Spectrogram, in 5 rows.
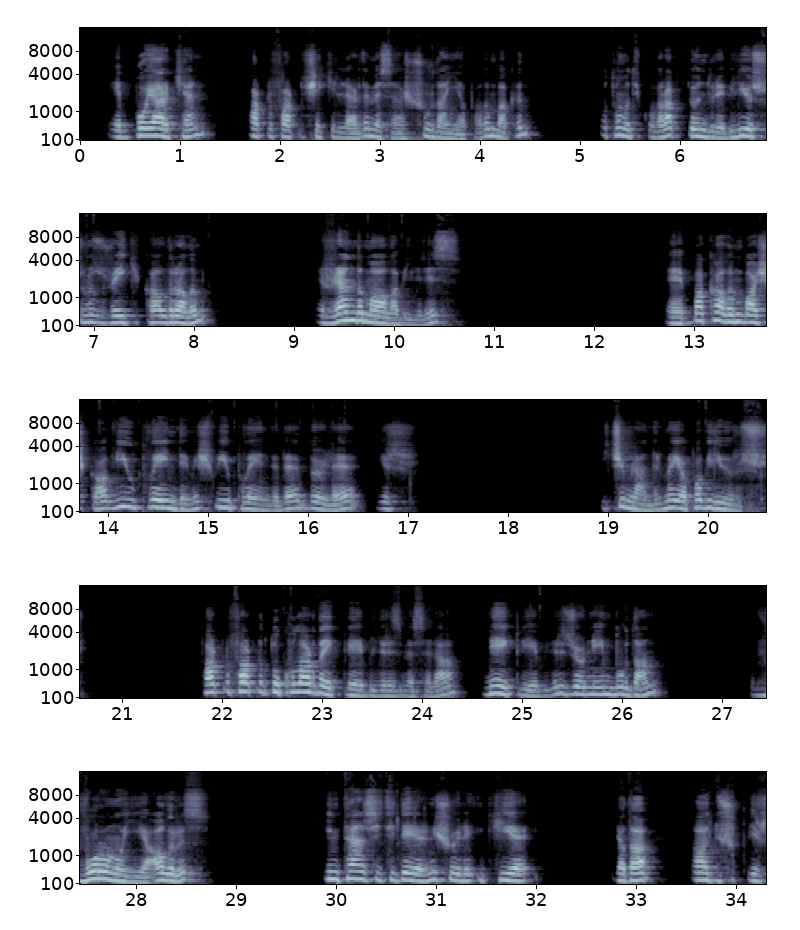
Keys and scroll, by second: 2.0 1, 30.6 2, 30.8 Return, 33.7 typing, 33.9 Return.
